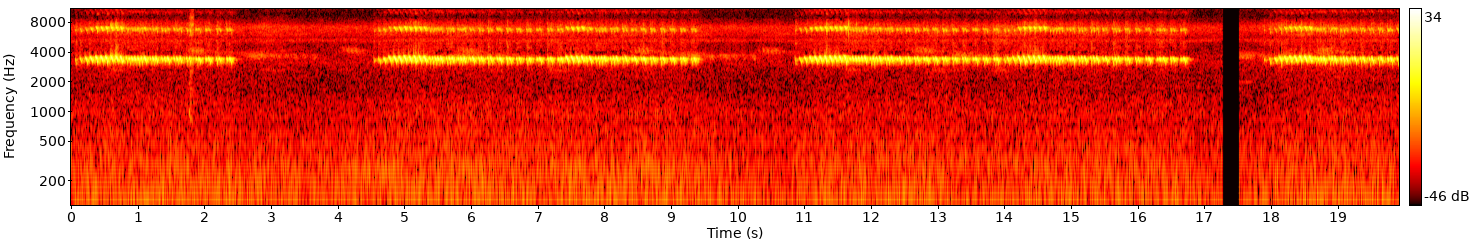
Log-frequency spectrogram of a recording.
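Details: A single insect singing each night from the grass of a small home garden, recorded up close on a phone in the quiet of night: high, pulsed trills around one pitch, sung in bursts of a few seconds separated by short pauses.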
